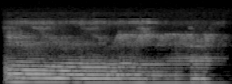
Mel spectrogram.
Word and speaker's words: ओम: 70% ओ, और 30 म। ओम, फिर अच्छे से हो जाएगा हमारा।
